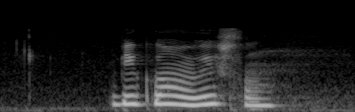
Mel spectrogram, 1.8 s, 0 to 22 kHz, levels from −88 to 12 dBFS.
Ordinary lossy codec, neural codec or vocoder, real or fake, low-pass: none; none; real; none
